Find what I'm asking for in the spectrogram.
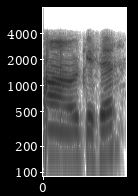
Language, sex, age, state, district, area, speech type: Tamil, male, 18-30, Tamil Nadu, Vellore, rural, conversation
